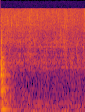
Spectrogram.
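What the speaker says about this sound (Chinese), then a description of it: "煎上肉了啊" Meat patties for burgers sizzle in a hot frying pan, with a brief stirring clatter at the start and then a steady soft hiss. The sizzle is close and moderately quiet.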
